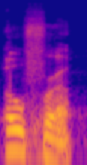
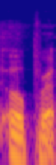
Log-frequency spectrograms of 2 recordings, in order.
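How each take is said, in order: First: The name has an f sound in the middle. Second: The name has no f sound in the middle. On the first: The speaker calls it right. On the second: The speaker calls it wrong.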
